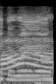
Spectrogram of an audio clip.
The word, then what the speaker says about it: Maria: Hey, Maria. – Hi. – Did we get that pronunciation right? – You actually did. Thank you.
